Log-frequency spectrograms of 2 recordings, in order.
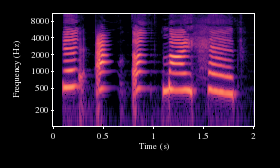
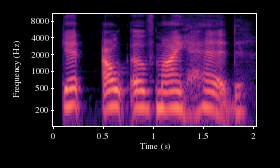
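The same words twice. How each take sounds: First: It is said in a put-on Sayori voice. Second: It is said in the speaker's natural voice.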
